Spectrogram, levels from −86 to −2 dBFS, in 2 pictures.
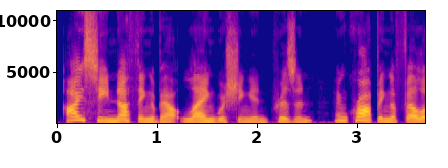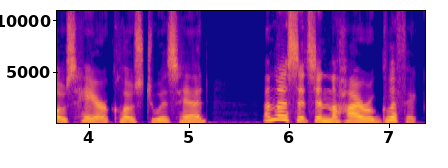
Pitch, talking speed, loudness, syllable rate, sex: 250 Hz, 170 wpm, -19 LUFS, 5.1 syllables/s, female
